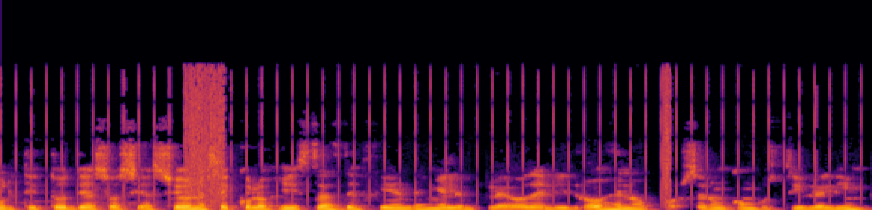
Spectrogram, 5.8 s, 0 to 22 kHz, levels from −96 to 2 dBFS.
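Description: Throughout the speech, Wi-Fi interference: a nearby radio's beacon, rectified every 102.4 ms, ticks steadily about twenty dB down, unlike GSM buzz's harsher 217 Hz bursts.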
